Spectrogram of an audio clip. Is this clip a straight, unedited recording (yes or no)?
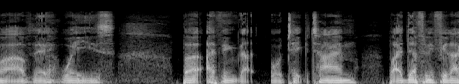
yes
